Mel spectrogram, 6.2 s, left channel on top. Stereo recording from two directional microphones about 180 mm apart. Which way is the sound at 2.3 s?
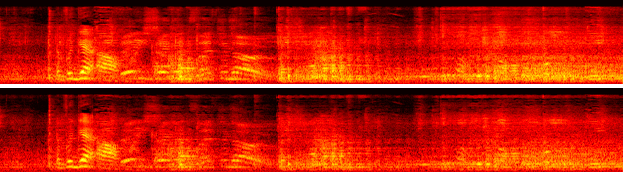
30° left (ahead or behind).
